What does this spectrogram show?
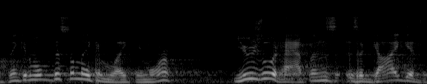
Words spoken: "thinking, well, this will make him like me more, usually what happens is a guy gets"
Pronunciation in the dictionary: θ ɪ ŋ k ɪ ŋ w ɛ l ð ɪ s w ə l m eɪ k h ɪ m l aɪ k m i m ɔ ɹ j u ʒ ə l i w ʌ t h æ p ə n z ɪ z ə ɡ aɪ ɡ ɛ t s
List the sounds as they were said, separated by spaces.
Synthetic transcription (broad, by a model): θ ɪ ŋ k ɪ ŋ w ɛ l ð ɪ s w ə l m eɪ k h ɪ m l aɪ k m i m ɔ ɹ j u ʒ l i w ʌ t h æ p ə n z ɪ z ə ɡ aɪ ɡ ɛ t s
